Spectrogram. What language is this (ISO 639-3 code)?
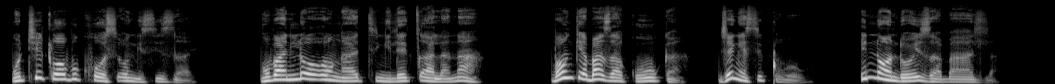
nde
